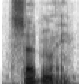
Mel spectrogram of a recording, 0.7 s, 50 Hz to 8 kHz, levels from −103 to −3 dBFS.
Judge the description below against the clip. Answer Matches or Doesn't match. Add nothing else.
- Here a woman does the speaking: Doesn't match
